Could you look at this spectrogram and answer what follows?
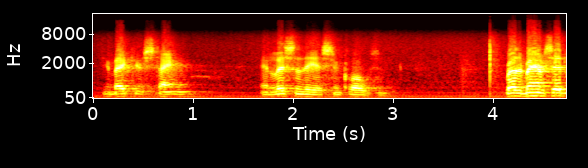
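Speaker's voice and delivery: normal talking voice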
